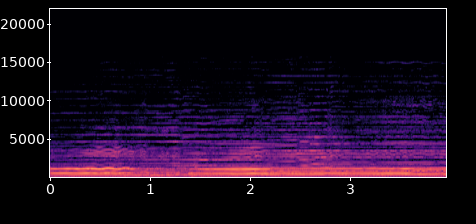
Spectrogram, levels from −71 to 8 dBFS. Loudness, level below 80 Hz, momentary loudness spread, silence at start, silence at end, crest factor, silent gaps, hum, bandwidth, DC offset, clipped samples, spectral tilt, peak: -16 LUFS; -60 dBFS; 8 LU; 0 s; 0 s; 12 dB; none; none; 14 kHz; under 0.1%; under 0.1%; -4.5 dB/octave; -2 dBFS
